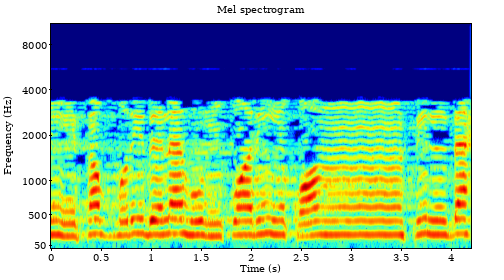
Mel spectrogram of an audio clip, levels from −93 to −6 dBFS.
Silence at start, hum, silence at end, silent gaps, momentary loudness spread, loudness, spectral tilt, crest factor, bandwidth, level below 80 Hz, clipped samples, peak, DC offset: 0 s; none; 0 s; none; 6 LU; -18 LUFS; -11 dB/octave; 14 dB; 3.6 kHz; -58 dBFS; under 0.1%; -4 dBFS; under 0.1%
